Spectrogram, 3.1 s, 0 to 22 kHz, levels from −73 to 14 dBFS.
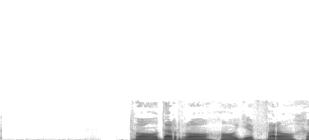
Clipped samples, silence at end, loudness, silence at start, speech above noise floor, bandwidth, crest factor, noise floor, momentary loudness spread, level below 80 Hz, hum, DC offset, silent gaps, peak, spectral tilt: under 0.1%; 0 s; -18 LUFS; 1.3 s; 43 dB; 6.2 kHz; 16 dB; -60 dBFS; 5 LU; -42 dBFS; none; under 0.1%; none; -4 dBFS; -8.5 dB/octave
